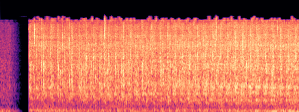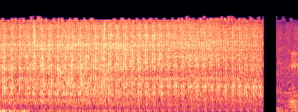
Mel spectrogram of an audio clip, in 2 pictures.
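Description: An old Deutz tractor engine runs loud and close at a farm field day, its rapid knocking beat steady and continuous from start to finish.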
